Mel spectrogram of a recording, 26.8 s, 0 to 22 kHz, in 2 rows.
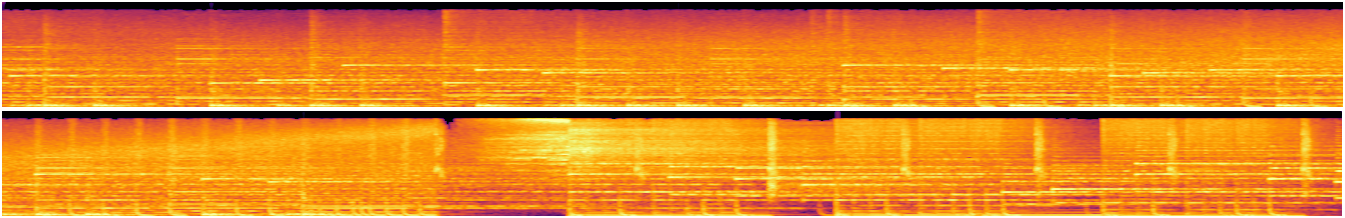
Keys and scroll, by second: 0.0 c.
